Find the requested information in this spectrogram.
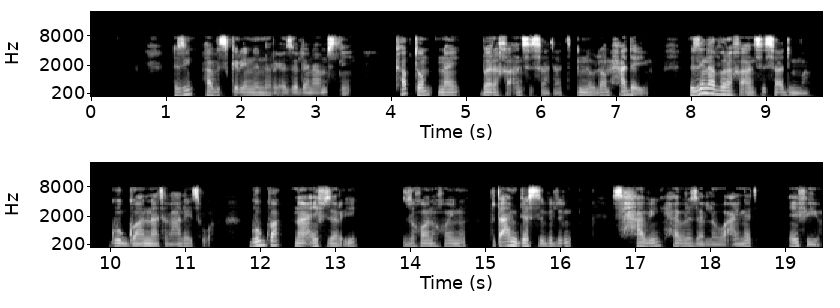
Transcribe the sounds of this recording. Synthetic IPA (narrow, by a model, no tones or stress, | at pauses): ʔɨziʔaβɨskʼɨɾʔinɨnːɨɾḭʔo̰zɐlːɐnamɨslḭ | kʰaβt̪ʰo̞mnaj | bɐɾɐxa̰ʔɨ̰nsɨsat̪ʰat̪ɨnːɨβlo̞mħad̪ɐɨjːu | ʔɨzinajbɐɾɐxa̰ʔɨ̰nsɨsad̪ɨmːa | ɡuɡʷaɨnːat̪ʰɐβhalɐjt͡sʼɨwa̰ | ɡuɡʷːa | naʕifzɐɾʔḭ | zɨxo̞nɐxʰo̞jnu | b̥ɨt̪ʼaʕmid̪ɐszɨβɨlɨn | sħaβiħɨβɾizɐlːɐwo̰ʕa̰jnɐt̪ | ʕifɨjːu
